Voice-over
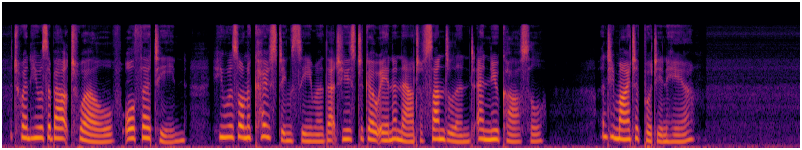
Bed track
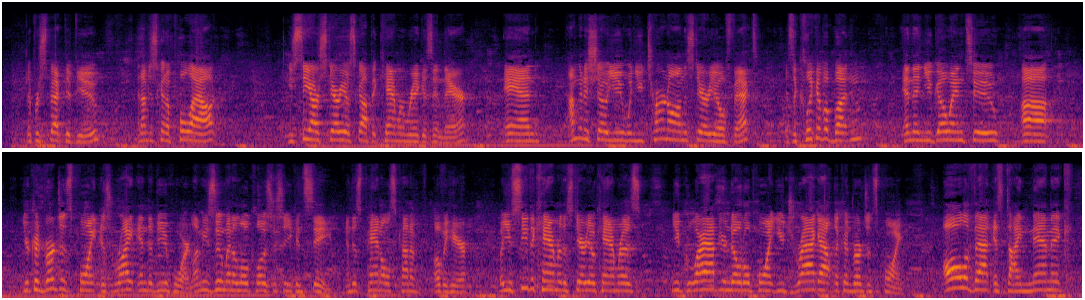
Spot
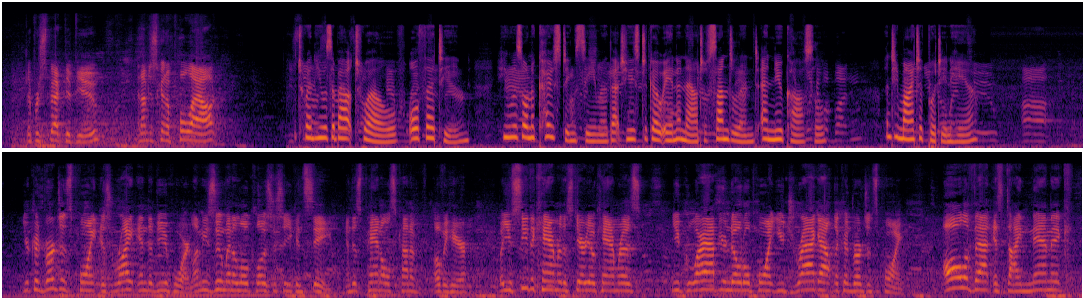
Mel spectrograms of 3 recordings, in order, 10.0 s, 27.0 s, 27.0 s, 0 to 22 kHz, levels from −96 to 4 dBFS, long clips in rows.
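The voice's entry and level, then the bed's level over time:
3.55 s, −5.5 dB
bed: 0:02.65 −4 dB
0:03.27 −23 dB
0:12.84 −23 dB
0:14.18 −4 dB

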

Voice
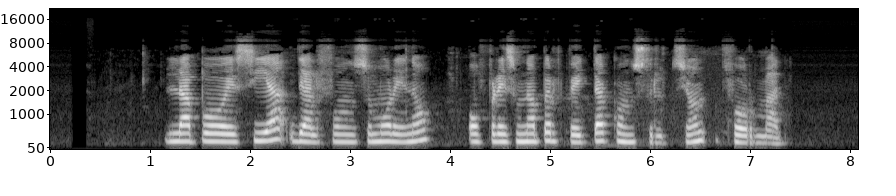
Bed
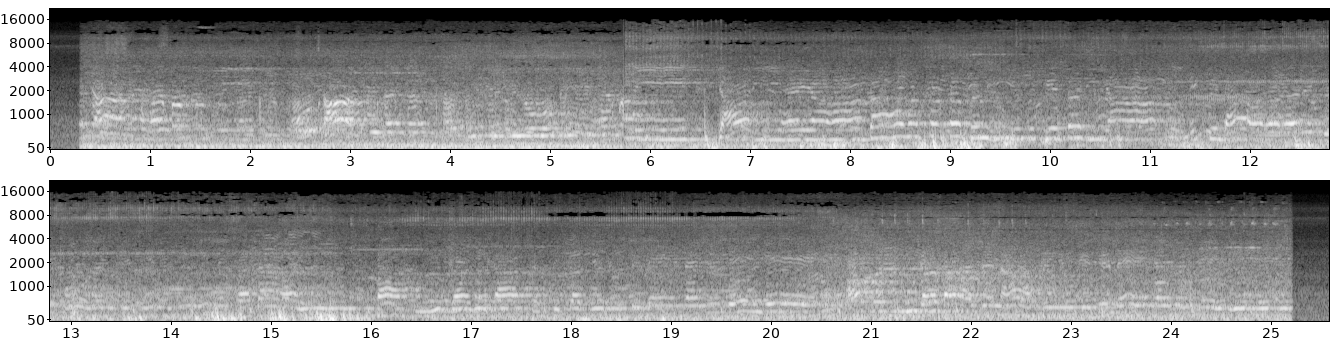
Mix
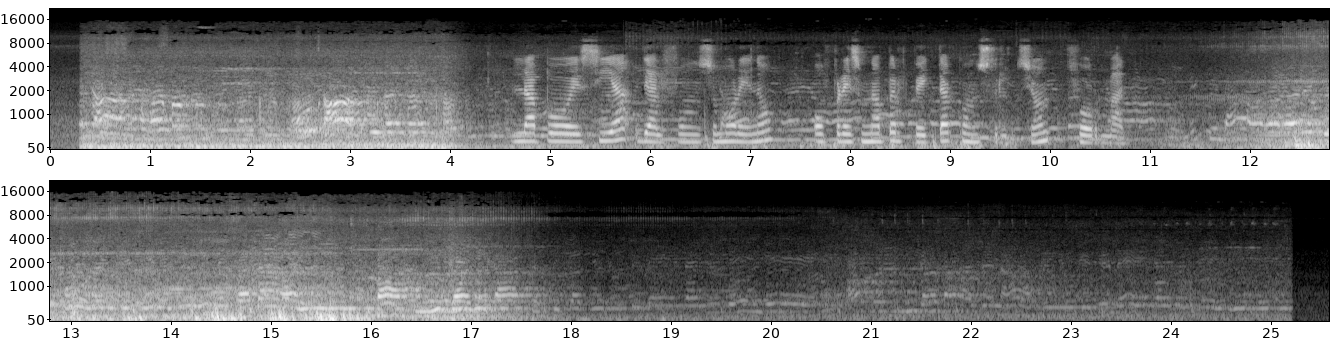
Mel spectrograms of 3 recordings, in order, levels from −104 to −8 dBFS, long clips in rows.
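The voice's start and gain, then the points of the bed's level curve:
3.45 s, −3.5 dB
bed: 0:03.93 −2.5 dB
0:04.23 −18.5 dB
0:11.56 −18.5 dB
0:12.53 −1 dB
0:16.87 −1 dB
0:18.16 −29 dB

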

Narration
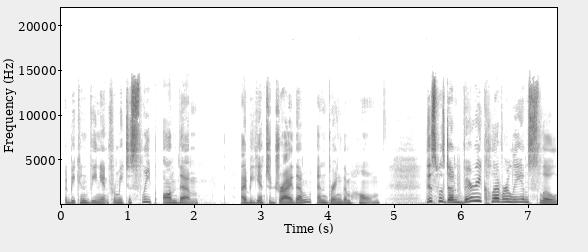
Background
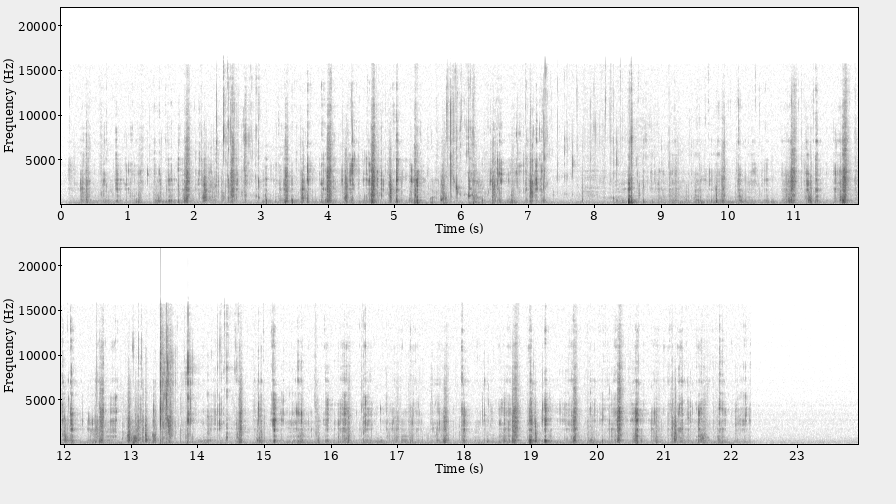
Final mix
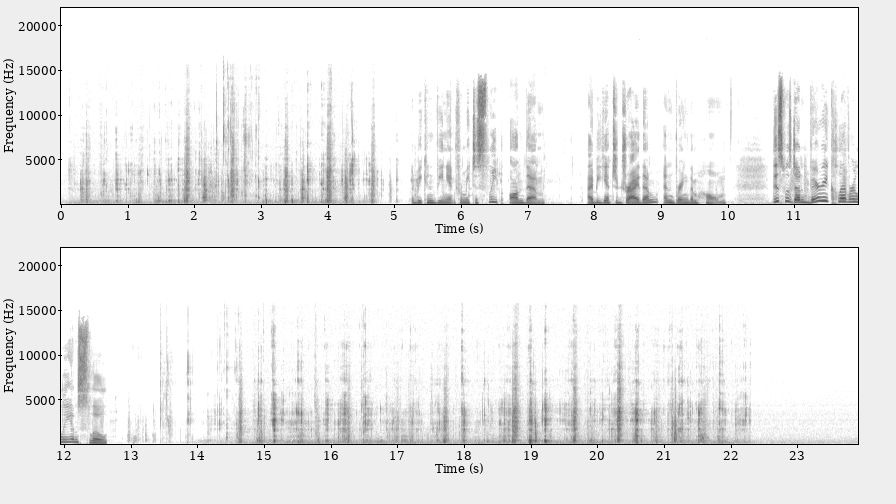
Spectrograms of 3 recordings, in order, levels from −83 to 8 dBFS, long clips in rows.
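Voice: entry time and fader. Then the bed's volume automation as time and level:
5.20 s, 0.0 dB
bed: 0:04.32 −4.5 dB
0:05.01 −26 dB
0:13.43 −26 dB
0:14.89 −2 dB

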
